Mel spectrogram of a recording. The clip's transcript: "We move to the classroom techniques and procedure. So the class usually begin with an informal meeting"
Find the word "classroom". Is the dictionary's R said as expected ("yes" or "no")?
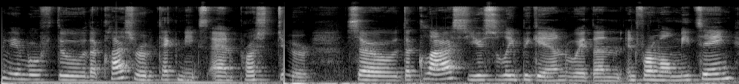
yes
